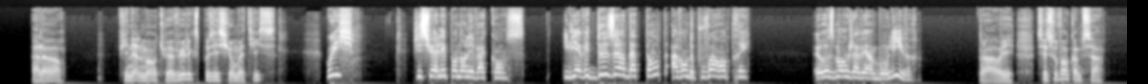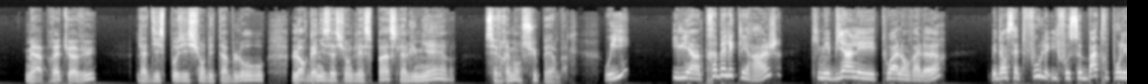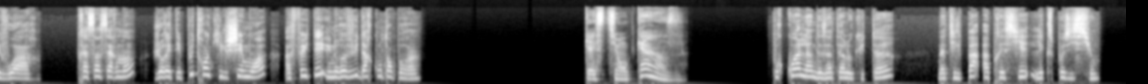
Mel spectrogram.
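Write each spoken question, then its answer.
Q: Pourquoi l'un des interlocuteurs n'a-t-il pas apprécié l'exposition?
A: Parce qu'il y avait trop de monde (la foule, deux heures d'attente).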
